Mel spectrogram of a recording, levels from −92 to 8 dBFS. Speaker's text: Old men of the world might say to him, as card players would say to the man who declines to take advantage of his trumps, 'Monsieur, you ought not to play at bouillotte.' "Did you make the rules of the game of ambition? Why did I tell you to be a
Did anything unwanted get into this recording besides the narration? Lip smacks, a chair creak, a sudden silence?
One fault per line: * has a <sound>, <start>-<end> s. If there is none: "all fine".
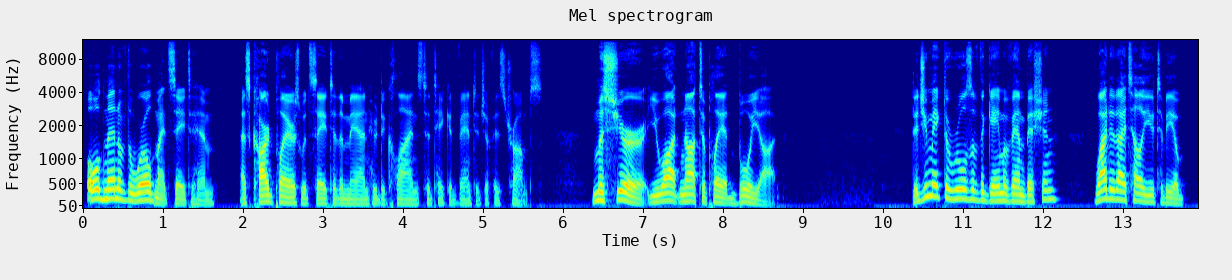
all fine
